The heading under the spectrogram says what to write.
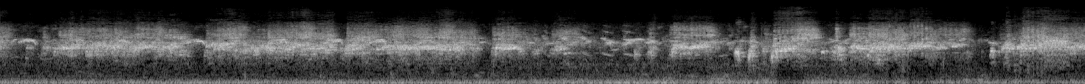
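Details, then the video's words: Many quail on a large quail farm in Kalihati, Tangail, form a dense, continuous chorus of shrill squeaky chirps and squawks overlapping without a break, over a low machine-like hum. "কোয়েল পাখির বিশাল খামার"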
